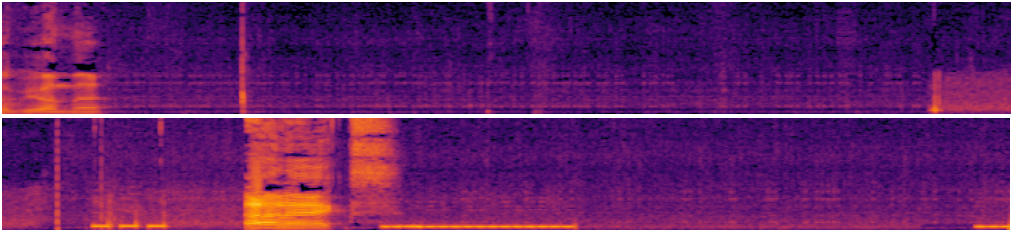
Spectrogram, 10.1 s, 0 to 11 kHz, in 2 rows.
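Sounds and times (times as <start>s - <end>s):
speech: 0.0s - 0.6s, 5.7s - 7.6s
telephone ringing tone: 5.5s - 5.9s, 7.0s - 8.0s.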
